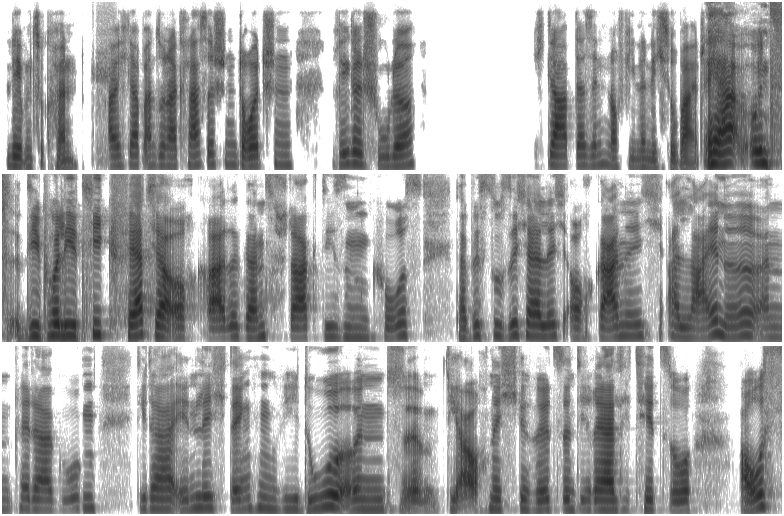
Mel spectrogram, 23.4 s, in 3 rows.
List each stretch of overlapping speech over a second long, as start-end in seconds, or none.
none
